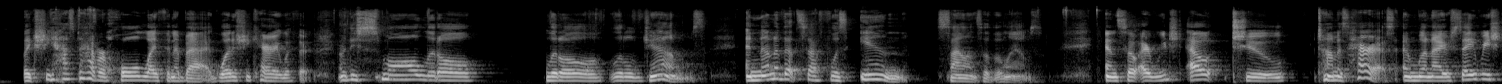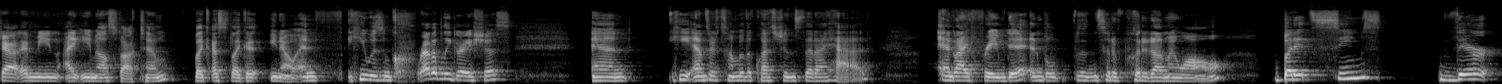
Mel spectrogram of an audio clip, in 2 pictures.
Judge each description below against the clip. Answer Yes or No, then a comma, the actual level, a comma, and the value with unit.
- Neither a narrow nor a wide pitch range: Yes, average, 4.2 semitones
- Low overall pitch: No, medium, 180 Hz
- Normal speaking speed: Yes, average, 185 wpm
